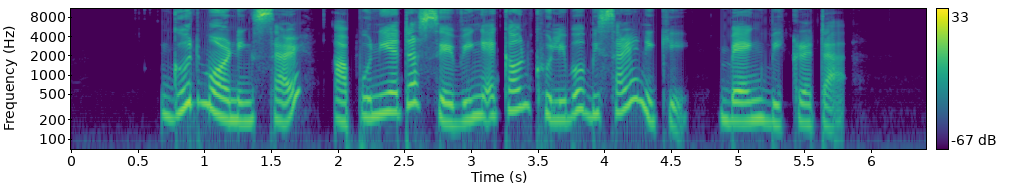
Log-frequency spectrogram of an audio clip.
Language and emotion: Assamese, happy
